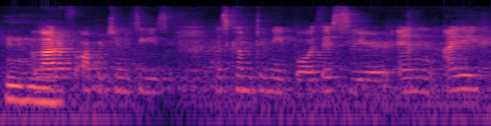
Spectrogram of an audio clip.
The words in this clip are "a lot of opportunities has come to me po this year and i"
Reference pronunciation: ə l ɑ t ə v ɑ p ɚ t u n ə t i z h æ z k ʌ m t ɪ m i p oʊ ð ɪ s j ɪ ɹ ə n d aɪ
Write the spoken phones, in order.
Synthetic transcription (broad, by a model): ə l ɑ t ə v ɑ p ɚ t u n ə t i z h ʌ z k ʌ m t ɪ m i b oʊ ð ɪ s j ɪ ɹ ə n aɪ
